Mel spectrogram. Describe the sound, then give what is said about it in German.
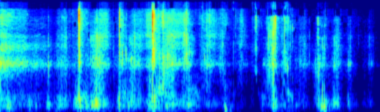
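Dry, brittle crunching of dry, slightly stale crispbread (Knäckebrot) being bitten and chewed, a quick irregular series of sharp cracks with several louder snaps, fading into softer chewing near the end; no talking. “Knäckebrot während einer laufenden Aufnahme essen.”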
